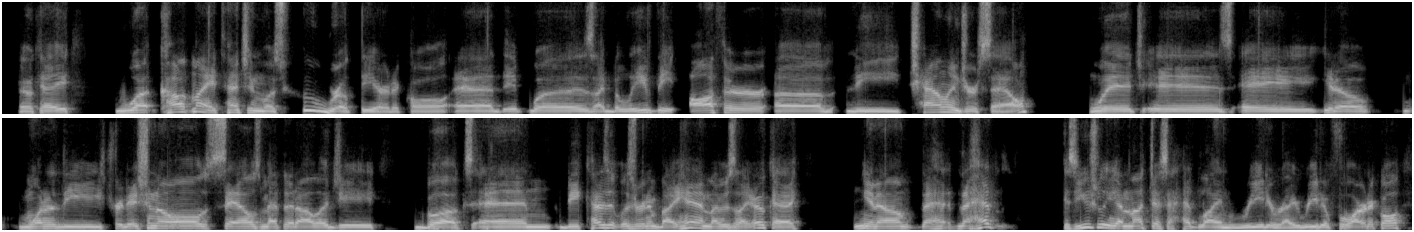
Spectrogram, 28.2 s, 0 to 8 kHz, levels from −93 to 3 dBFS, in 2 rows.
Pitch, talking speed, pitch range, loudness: 130 Hz, 130 wpm, 120-145 Hz, -26 LUFS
